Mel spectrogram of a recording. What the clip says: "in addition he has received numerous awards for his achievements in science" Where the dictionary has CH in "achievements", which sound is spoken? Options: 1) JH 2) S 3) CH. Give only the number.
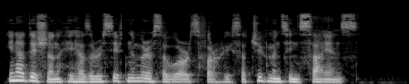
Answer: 3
